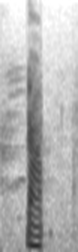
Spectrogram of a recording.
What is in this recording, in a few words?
khmer ten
